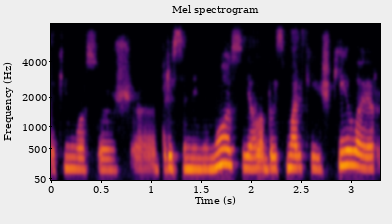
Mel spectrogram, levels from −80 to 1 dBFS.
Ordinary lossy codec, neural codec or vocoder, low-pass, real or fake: Opus, 32 kbps; codec, 24 kHz, 3.1 kbps, DualCodec; 7.2 kHz; fake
